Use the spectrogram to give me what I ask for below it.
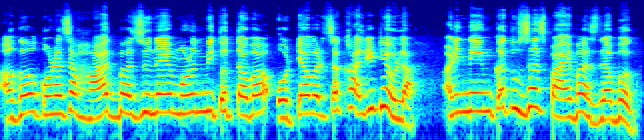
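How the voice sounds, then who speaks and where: A woman's voice: sits high, moderate pace, voice pushed up, lightly acted. A woman voicing a scheming young woman who speaks in a sweet, put-on way. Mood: fake-sweet.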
